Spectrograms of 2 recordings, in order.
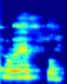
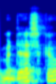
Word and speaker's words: Modesto: I see that nice, is that, I'm in Modesto, where? Modesto, California. Spell that. Modesto? Modesto. M-O. Modesto. Ah, okay. Modesto, California. Like modest with an O at the end.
